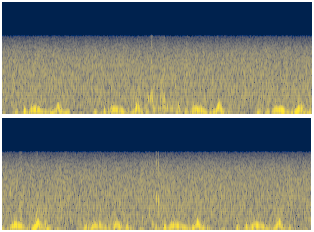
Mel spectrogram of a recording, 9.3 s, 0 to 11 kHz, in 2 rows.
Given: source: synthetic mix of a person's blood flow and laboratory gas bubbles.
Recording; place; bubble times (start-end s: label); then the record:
Doppler ultrasound of blood flow; precordium
1.98-2.10 s: bubbles
2.15-2.71 s: bubbles
4.75-4.99 s: bubbles
5.25-5.35 s: bubbles
6.05-6.17 s: bubbles
6.30-6.39 s: bubbles
6.74-7.18 s: bubbles
From the record:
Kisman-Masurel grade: 221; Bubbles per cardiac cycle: several, 3 to 8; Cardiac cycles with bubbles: 10 to 50%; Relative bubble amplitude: barely perceptible (0.100 to 0.250); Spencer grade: 2 (many but less than half of the cardiac periods contain bubble signals, singularly or in groups); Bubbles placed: anywhere in the cardiac cycle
